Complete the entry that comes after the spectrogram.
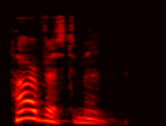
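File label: "harvestman", British English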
